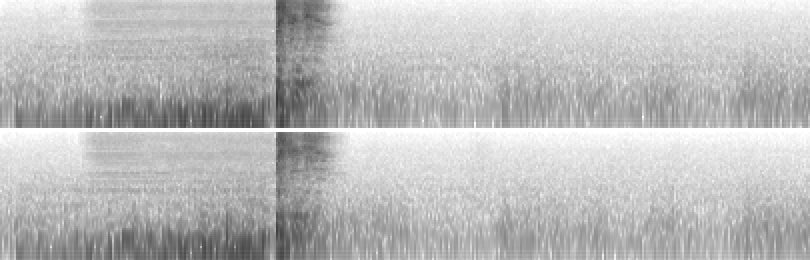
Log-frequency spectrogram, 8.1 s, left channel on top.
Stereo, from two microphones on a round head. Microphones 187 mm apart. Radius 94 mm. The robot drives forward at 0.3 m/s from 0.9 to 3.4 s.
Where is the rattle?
25° left (ahead or behind), 1.1 m; by 2.7 s 40° left (ahead or behind), 0.7 m.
